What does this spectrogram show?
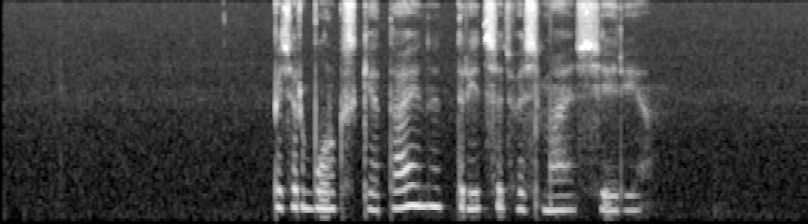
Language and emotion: Russian, sad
